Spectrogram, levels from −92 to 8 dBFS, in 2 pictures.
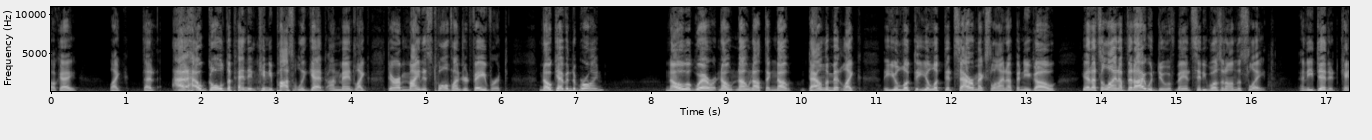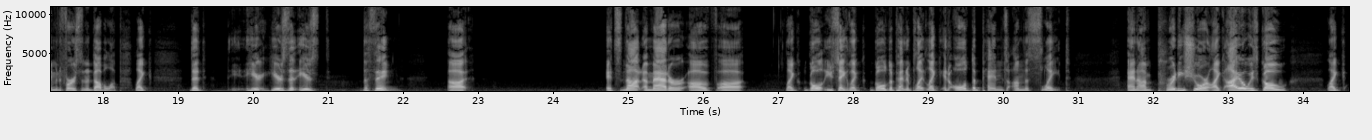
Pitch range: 130-175 Hz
